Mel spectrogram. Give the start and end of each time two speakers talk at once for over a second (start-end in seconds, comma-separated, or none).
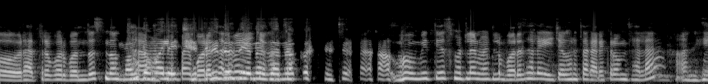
1.2-2.9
